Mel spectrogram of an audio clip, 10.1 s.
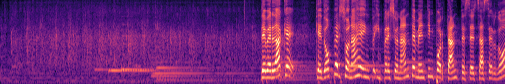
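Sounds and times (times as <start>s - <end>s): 
audience applause: 0.0s - 5.2s
speech: 5.2s - 10.1s.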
